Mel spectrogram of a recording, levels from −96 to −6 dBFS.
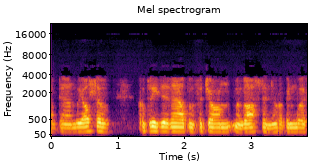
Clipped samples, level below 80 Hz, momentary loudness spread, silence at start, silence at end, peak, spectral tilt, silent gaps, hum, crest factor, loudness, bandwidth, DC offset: under 0.1%; -66 dBFS; 7 LU; 0 s; 0 s; -2 dBFS; -9 dB/octave; none; none; 16 dB; -17 LUFS; 3.9 kHz; under 0.1%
